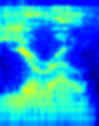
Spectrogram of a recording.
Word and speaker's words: gyro: some people don't even some people will tell you that the g is silent yeah it's hero that's what I mean I mean to be fair there are some people that refer to it as Euro yes but they're weirdos anyway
